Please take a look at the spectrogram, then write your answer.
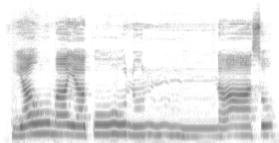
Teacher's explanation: یہاں پہ نون مشدد کا غنہ ہے۔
